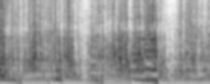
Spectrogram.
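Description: Foil booster-pack wrapper being torn open and crinkled by hand, a rapid series of sharp crackles, over background music.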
